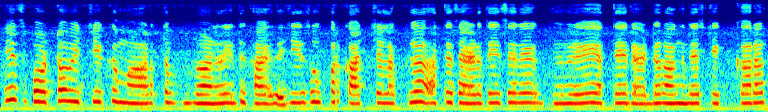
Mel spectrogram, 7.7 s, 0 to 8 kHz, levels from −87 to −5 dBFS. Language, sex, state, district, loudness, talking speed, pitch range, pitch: Punjabi, male, Punjab, Fazilka, -16 LUFS, 165 wpm, 235-265 Hz, 245 Hz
